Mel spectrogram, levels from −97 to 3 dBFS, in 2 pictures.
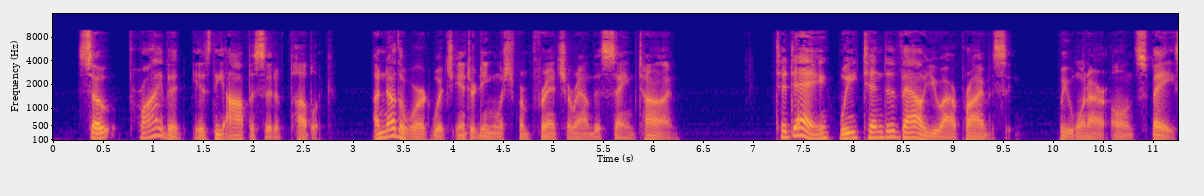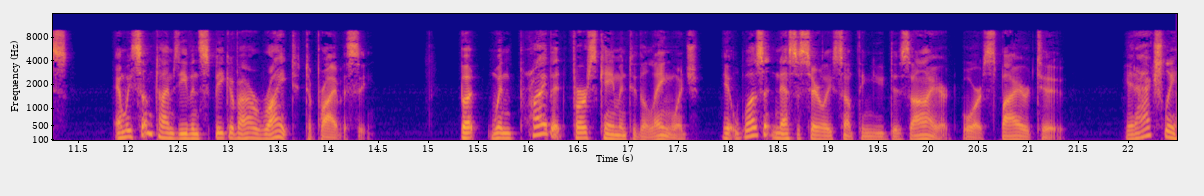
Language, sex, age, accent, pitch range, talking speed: English, male, 50-69, American, 100-145 Hz, 155 wpm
